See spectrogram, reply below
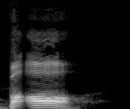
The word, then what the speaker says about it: Baal: Just on a note of pronunciation, you may have noticed throughout this series I've been pronouncing the Canaanite god, Baal, as Baal. And my kids have given me a hard time about that. They said, "Dad, why can't you just say Baal like everyone else?" I said, "Well, it's not pronounced that way."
